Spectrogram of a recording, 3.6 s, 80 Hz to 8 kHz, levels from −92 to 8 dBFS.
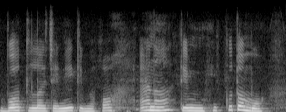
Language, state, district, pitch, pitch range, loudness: Sumi, Nagaland, Kohima, 200 Hz, 185-220 Hz, -15 LUFS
